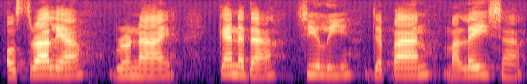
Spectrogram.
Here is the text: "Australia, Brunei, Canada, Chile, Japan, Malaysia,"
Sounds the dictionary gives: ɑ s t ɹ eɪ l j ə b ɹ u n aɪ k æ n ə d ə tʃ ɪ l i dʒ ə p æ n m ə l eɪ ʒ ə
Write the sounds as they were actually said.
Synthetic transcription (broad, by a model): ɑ s t ɹ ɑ l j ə b ɹ u n aɪ k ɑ n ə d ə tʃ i l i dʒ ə p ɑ n m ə l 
